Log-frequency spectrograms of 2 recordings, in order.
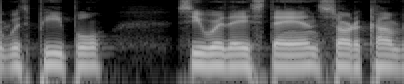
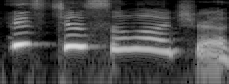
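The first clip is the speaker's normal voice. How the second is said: laughing mock plea; slower than usual. Still voicing the woman.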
